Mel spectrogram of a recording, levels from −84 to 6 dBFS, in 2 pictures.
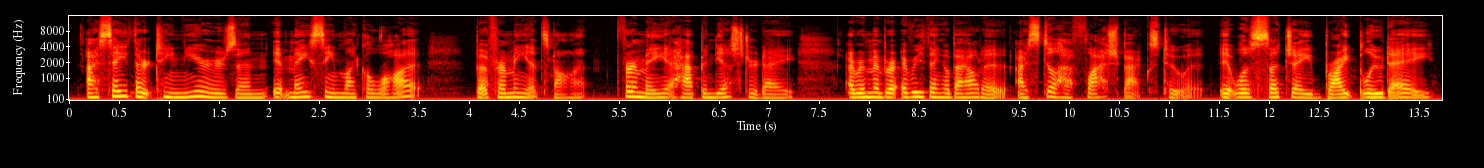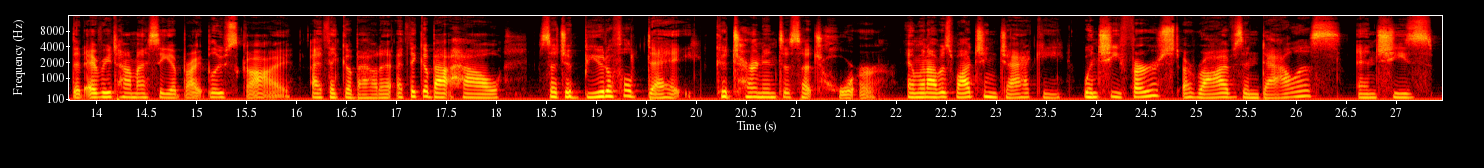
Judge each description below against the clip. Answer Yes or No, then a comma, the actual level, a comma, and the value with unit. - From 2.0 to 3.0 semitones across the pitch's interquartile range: Yes, narrow, 2.6 semitones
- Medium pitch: Yes, medium, 175 Hz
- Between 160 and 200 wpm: Yes, average, 175 wpm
